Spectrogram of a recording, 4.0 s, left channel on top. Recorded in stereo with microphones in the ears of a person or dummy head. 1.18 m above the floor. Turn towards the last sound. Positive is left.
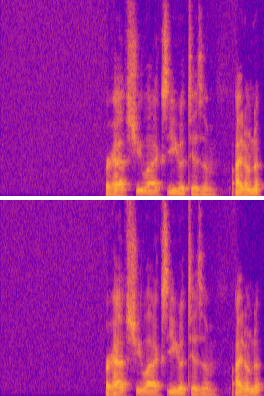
turn(degrees=20)  # may be behind; listen again after turning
